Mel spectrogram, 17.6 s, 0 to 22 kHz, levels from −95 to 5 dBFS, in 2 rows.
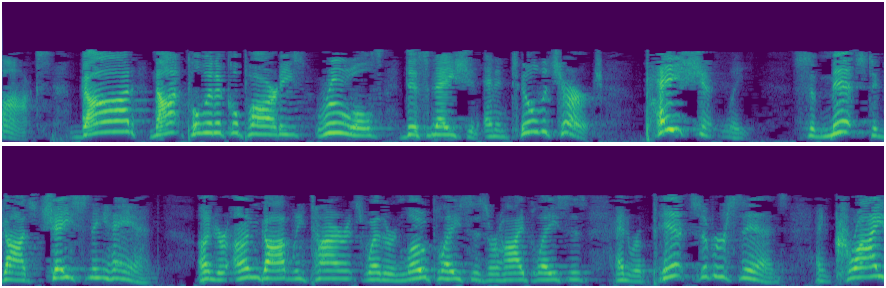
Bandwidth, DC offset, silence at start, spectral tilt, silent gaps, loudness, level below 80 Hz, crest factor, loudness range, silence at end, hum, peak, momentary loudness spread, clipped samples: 5.4 kHz; under 0.1%; 0 s; -6 dB/octave; none; -22 LUFS; -64 dBFS; 22 dB; 5 LU; 0 s; none; -2 dBFS; 14 LU; under 0.1%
